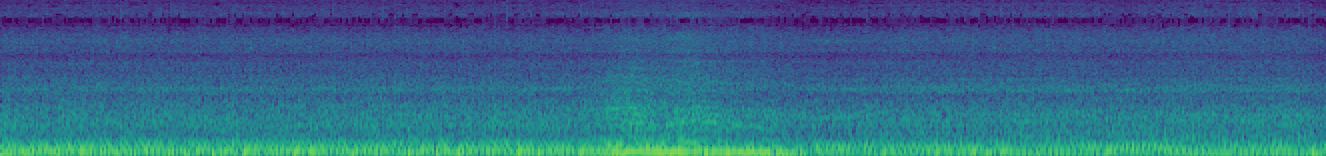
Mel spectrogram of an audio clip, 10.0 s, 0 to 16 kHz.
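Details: R56 Mini with big turbo, after subframe work and fault investigation: smooth, even idle with one brief rev blip that settles straight back; runs cleanly with no misfire or ticking.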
